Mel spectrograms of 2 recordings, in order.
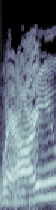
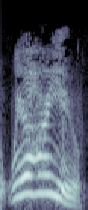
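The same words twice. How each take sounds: First: It sounds stern and accusing. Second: It sounds warm and affectionate.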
